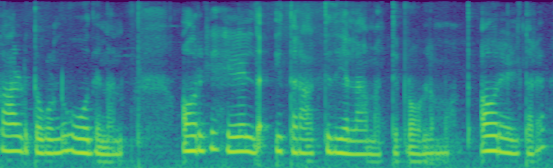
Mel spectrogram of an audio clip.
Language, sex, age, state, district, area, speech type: Kannada, female, 30-45, Karnataka, Bangalore Urban, urban, spontaneous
